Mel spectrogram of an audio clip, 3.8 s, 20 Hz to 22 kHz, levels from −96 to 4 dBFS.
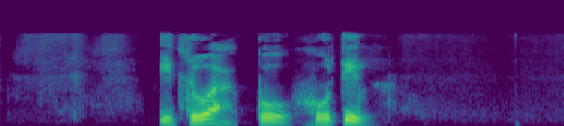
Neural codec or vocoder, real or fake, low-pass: none; real; 7.2 kHz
